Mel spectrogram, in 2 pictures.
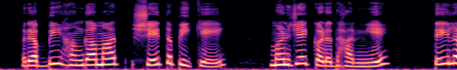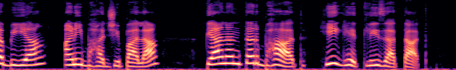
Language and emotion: Marathi, neutral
